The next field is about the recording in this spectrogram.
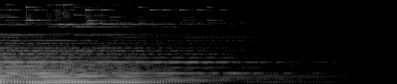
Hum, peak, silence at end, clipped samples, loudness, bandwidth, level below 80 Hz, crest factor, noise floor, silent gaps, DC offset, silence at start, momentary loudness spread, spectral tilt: none; -18 dBFS; 1.3 s; under 0.1%; -33 LUFS; over 20 kHz; -50 dBFS; 18 dB; -71 dBFS; none; under 0.1%; 0 s; 18 LU; -5 dB/octave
